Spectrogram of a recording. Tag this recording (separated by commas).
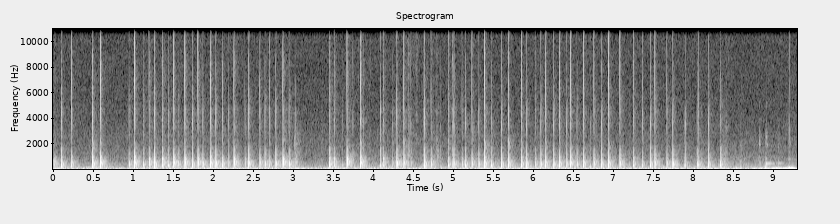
Tap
